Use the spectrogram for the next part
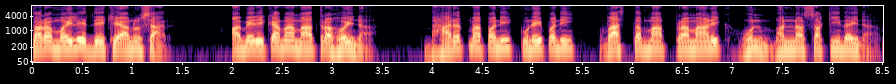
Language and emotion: Nepali, neutral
